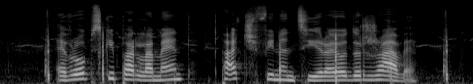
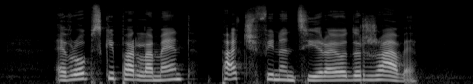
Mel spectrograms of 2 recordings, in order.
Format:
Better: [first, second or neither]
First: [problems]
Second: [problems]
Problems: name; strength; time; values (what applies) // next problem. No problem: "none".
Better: second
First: background sound (Walk, footsteps); 13 dB below the speech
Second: none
